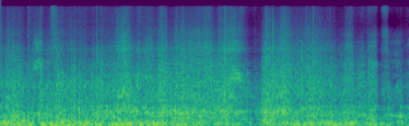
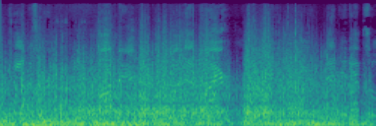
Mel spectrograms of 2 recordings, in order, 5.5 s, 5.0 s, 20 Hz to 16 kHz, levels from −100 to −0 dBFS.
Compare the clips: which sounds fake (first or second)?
first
